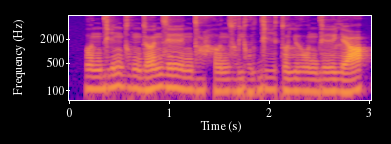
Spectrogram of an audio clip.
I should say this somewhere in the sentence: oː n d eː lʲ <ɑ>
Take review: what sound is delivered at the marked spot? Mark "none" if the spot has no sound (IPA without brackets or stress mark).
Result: ɑ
